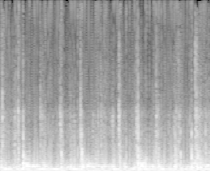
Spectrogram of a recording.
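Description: Taiko ensemble drumming: wooden bachi sticks striking several large barrel drums in rapid, dense strokes, over a steady low hum.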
